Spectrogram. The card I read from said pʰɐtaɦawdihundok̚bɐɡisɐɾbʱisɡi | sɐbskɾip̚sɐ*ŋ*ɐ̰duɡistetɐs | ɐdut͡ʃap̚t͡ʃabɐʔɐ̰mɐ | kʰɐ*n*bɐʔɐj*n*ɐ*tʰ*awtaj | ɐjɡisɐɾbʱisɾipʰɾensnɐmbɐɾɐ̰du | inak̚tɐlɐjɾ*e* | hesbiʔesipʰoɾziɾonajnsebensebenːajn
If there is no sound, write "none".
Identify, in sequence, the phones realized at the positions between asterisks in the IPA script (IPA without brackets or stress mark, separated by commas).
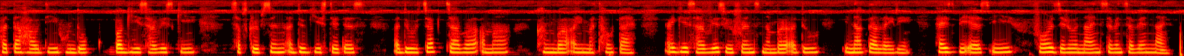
n, ŋ, m, tʰ, i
